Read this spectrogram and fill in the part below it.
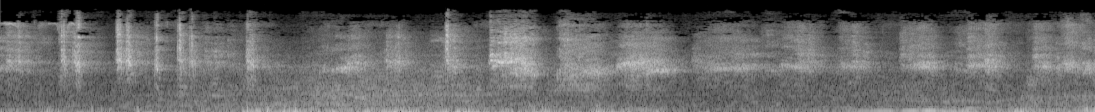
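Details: A very young juvenile silver gull running around the Bridge Mall in Ballarat, Victoria, Australia, gives harsh, grating squawks in quick, uneven bursts, several a second, over a low urban rumble and faint voices.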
